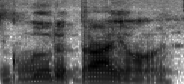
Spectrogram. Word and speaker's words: glutathione: there's a constituent in clothes that actually stimulates glutathione the mother of antioxidants your favorite one yes I finally learned how to pronounce it glutathione yes sir so you know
